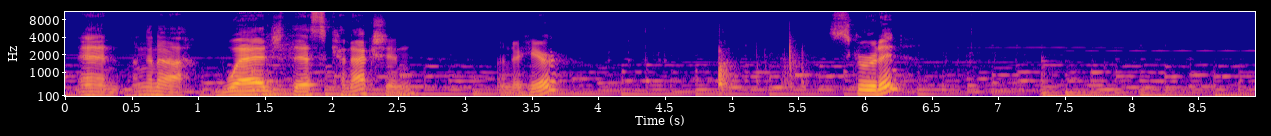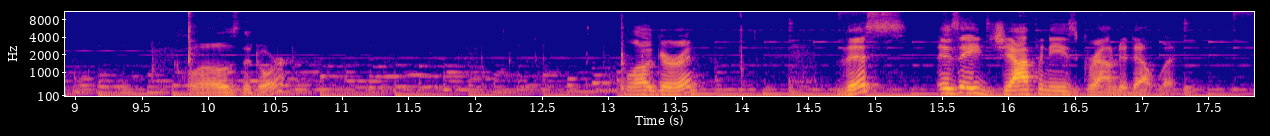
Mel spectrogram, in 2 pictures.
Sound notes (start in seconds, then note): none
